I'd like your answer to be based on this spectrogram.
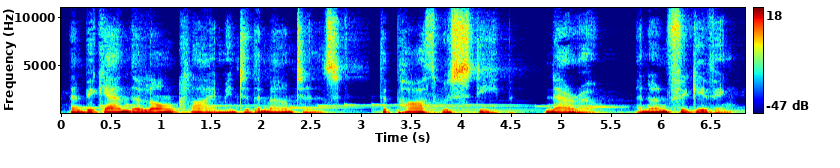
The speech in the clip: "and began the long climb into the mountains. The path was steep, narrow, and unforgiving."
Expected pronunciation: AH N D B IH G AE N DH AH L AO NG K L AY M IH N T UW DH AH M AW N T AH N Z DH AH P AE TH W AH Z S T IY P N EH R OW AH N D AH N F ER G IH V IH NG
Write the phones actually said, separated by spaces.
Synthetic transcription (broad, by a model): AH N B IH G AE N DH AH L AO NG K L AY M IH N T UW DH AH M AW N T AH N Z DH AH P AE TH W AH Z S T IY P N EH R OW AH N AH N F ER G IH V IH NG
